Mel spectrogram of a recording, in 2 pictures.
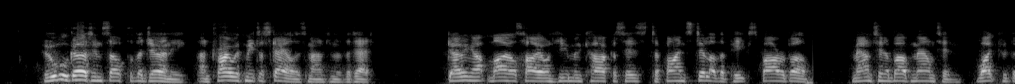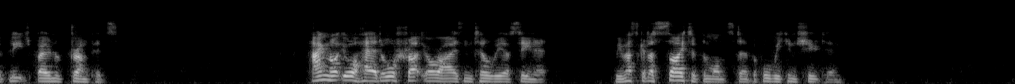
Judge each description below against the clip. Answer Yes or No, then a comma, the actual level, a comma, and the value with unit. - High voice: No, medium, 150 Hz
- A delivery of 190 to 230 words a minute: Yes, average, 200 wpm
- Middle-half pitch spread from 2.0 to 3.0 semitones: No, average, 4.0 semitones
